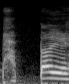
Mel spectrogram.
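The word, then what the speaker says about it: 밟다: 원래 리을, 비읍은요. 리을이 보통 남는 게 대표음으로 남는 게 맞지만 예외적인 경우가 있습니다. 그게 바로 밥다에 해당이 되는데요. 자, 이거는 외워주셔야 돼요.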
